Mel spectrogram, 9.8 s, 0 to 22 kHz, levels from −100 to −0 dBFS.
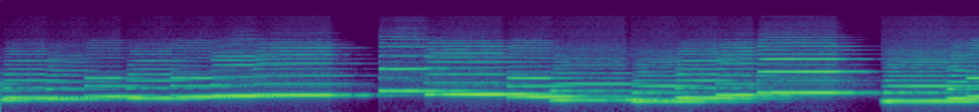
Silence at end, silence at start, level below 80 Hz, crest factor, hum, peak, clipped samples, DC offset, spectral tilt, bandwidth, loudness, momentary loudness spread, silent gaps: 0 s; 0 s; -86 dBFS; 12 dB; none; -14 dBFS; under 0.1%; under 0.1%; -2.5 dB/octave; 7.6 kHz; -26 LUFS; 9 LU; none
